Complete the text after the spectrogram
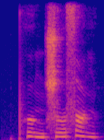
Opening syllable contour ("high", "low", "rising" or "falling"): low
